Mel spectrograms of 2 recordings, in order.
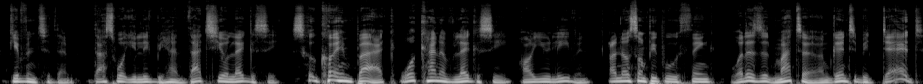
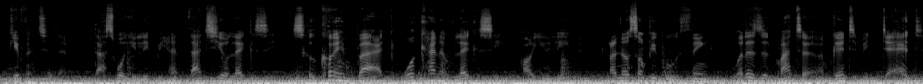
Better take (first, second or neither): first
